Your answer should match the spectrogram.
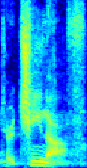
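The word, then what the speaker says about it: Turchynov: Turchinov, is that how you say it? Turchinov, thank you for helping me. Turchinov, okay, excellent.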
